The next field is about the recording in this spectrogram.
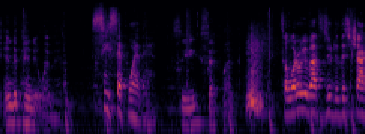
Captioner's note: speaking in foreign language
